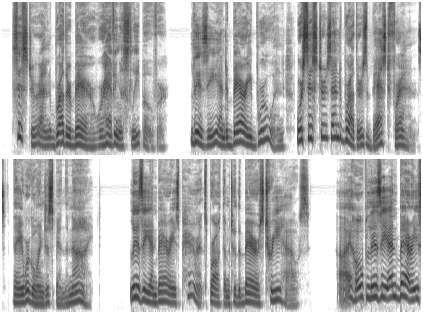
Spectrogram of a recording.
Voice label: Childrens Fiction multiple voices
